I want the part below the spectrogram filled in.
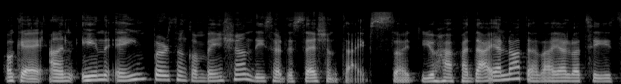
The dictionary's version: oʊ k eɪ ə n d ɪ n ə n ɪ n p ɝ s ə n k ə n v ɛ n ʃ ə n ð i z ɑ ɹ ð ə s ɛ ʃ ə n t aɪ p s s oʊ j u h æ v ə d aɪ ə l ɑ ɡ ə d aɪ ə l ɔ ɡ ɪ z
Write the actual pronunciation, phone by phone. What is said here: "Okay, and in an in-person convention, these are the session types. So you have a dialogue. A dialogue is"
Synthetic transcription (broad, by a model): oʊ k eɪ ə n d ɪ n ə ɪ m p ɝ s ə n k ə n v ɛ n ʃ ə n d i s ɑ ɹ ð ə s ɛ ʃ ə n t aɪ p s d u j u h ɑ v ə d aɪ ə l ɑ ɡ ə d aɪ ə l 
